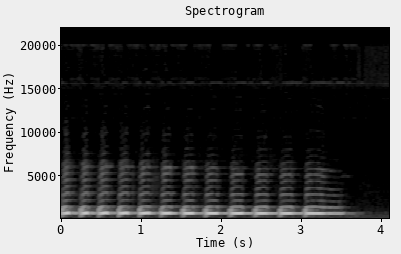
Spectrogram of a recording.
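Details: Rapid series of about eleven clipped, bell-like coos from a zebra dove, evenly paced and slightly slowing before trailing off.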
